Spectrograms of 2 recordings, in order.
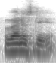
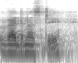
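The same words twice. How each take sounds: First: The middle d sound is silent. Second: The middle d sound is pronounced. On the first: The speaker calls it right. "But डी जो है वो यहाँ पे silent है" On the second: The speaker calls it wrong. "हम लोग इसको वेडनेसडे करके बोलते हैं क्योंकि डी है"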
